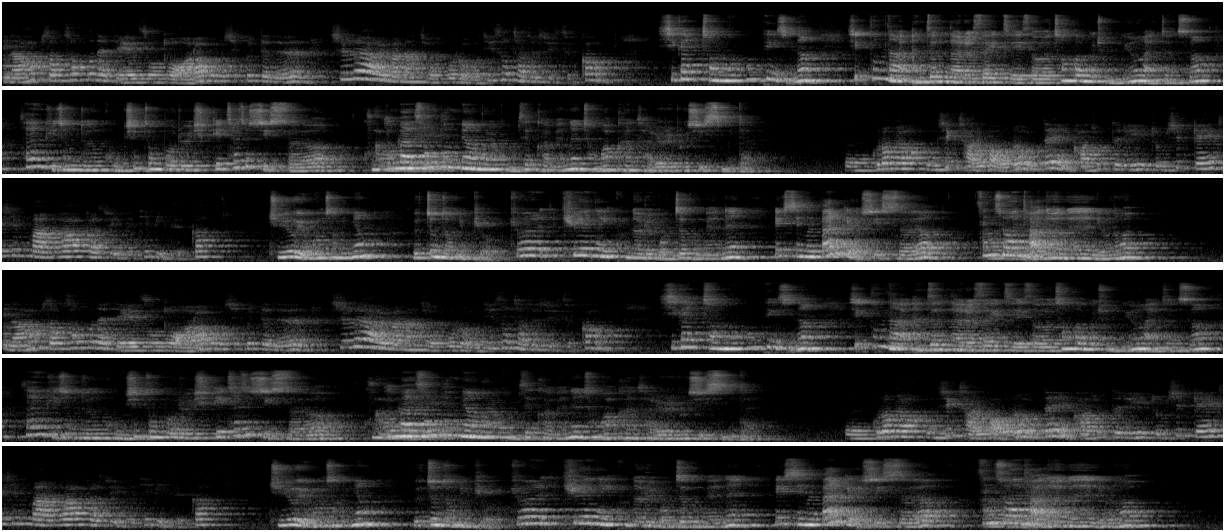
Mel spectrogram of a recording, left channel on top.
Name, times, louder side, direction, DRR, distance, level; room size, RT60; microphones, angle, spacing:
voice 1, 0.0-6.0 15.9-16.6 20.6-26.5 34.2-34.9, equal, 20° left, -2 dB, 0.4 m, -30 dB
voice 2, 6.6-12.1 12.4-15.5 15.8-19.7 27.1-28.1 28.5-31.8 32.1-33.8 34.2-35.7, left 1 dB, 90° left, -2 dB, 0.5 m, -25 dB
2.6 x 2.2 x 3.7 m, 1.2 s
head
